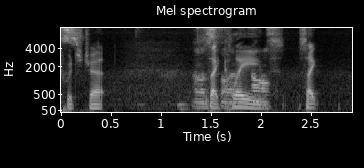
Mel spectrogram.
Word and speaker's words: Cyclades: Cyclades.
